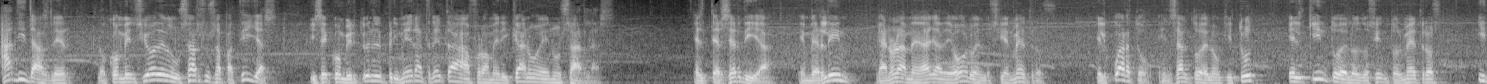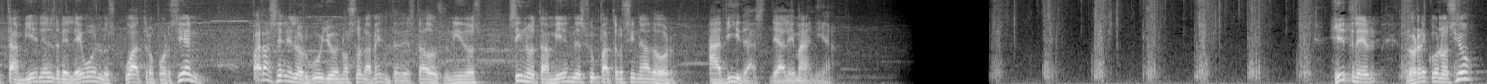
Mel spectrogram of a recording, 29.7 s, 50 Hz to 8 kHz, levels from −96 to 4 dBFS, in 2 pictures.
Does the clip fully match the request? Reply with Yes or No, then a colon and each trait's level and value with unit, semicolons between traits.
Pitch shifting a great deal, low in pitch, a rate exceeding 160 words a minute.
No: wide, 5.9 semitones; low, 125 Hz; average, 145 wpm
